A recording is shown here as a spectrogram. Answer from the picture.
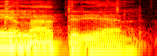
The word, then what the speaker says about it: Galadriel: Galadriel.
